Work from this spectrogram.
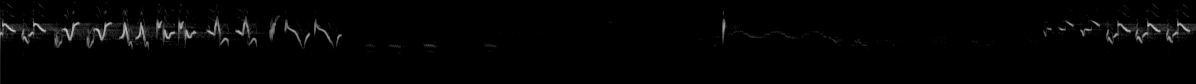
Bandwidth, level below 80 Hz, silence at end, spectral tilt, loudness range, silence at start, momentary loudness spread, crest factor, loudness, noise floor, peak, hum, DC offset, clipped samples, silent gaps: over 20 kHz; under -90 dBFS; 0.05 s; 9 dB/octave; 19 LU; 0 s; 16 LU; 18 dB; -18 LUFS; -74 dBFS; -8 dBFS; none; under 0.1%; under 0.1%; none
